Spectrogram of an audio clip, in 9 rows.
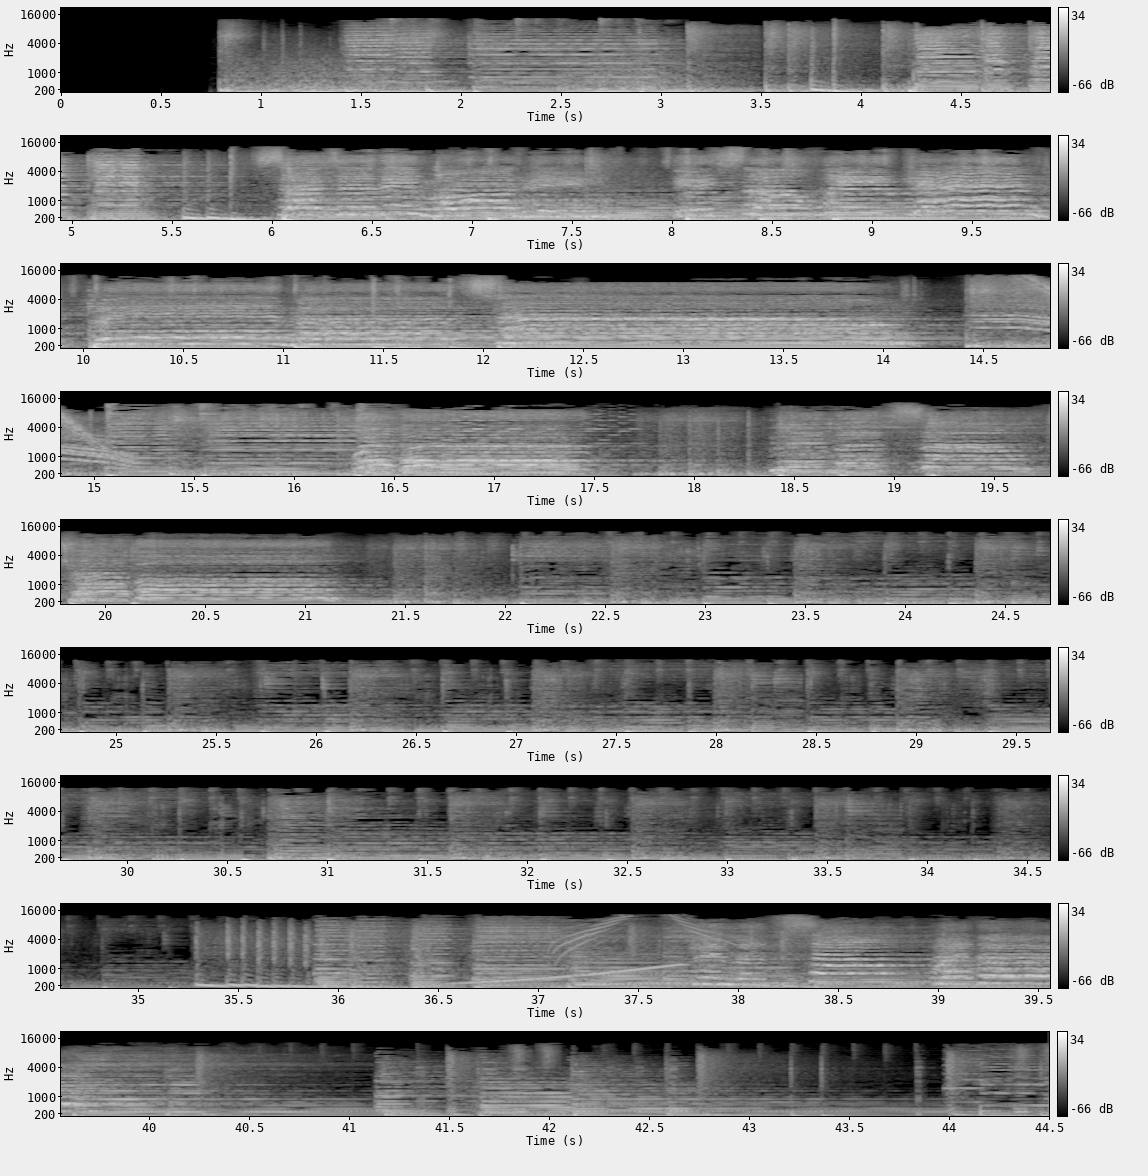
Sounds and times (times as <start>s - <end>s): Jingle (music): 1.0s - 44.5s.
